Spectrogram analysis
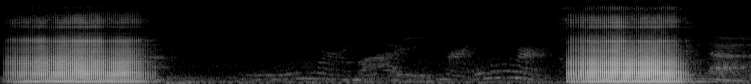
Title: OMG how loud My dog's snoring sound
